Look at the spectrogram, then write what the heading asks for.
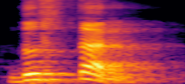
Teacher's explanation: दंत से इसका उच्चारण होता है, तावर्ग का उच्चारण दंत होता है।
